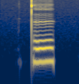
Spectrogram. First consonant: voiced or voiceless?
voiceless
